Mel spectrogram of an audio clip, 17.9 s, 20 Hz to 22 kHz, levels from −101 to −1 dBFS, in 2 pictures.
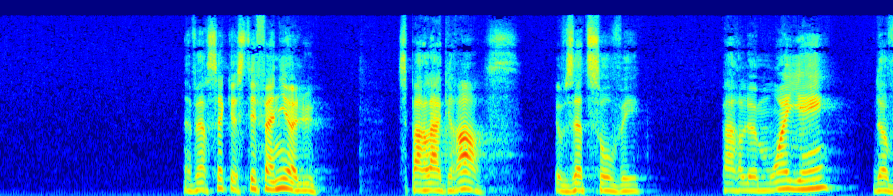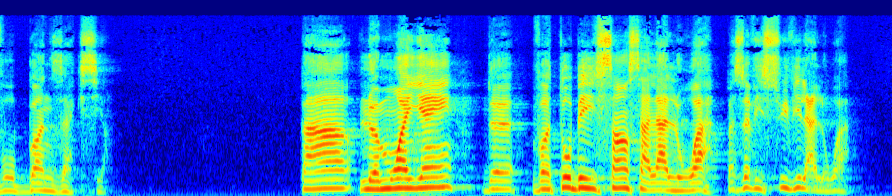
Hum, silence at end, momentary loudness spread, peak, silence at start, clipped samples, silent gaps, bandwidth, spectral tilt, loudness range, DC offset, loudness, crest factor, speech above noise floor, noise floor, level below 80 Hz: none; 0.45 s; 20 LU; 0 dBFS; 1.85 s; under 0.1%; none; 16 kHz; -3.5 dB/octave; 12 LU; under 0.1%; -21 LUFS; 24 dB; 48 dB; -69 dBFS; -68 dBFS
